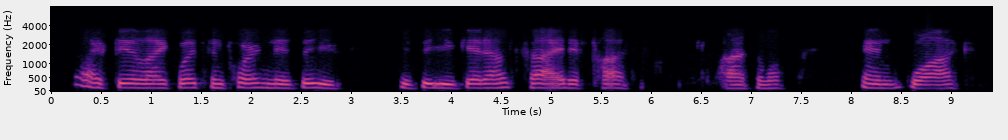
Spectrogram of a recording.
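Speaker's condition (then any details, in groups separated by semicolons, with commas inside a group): Parkinson's disease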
